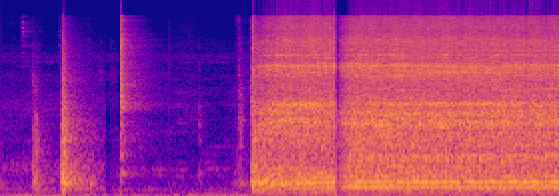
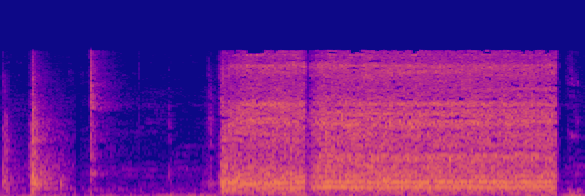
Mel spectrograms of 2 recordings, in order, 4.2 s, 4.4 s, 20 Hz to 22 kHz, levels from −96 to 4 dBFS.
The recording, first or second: first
